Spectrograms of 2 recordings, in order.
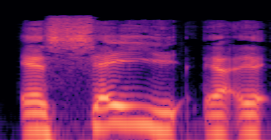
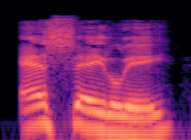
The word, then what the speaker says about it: Essayli: Attorney for the Central District of California, Bill Essay, I know how to pronounce it. It's Essayli, said the FBI has offered a $50,000 award.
